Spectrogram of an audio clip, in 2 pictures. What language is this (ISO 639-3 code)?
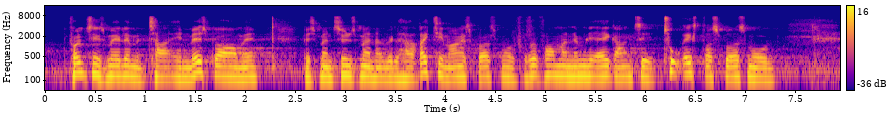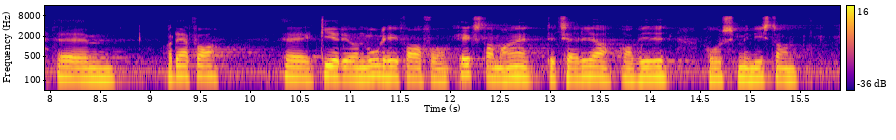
dan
